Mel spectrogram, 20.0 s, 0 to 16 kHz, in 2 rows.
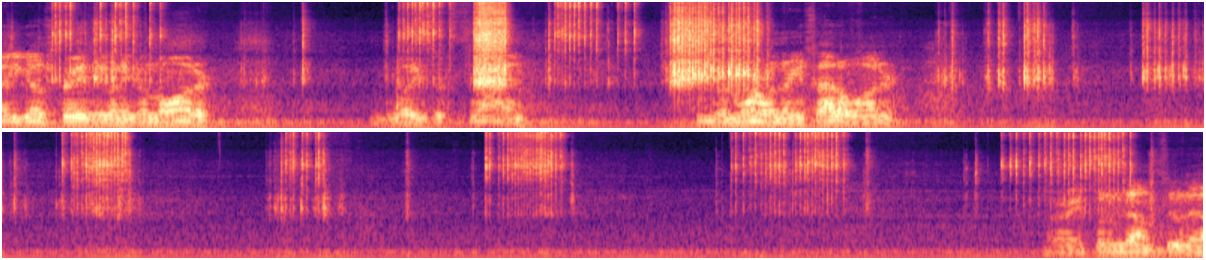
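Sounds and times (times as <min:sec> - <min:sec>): wind-up toy clockwork clicking: 0:00.4 - 0:01.4, 0:03.2 - 0:06.4, 0:07.8 - 0:08.8, 0:09.4 - 0:11.2, 0:12.2 - 0:12.9, 0:14.0 - 0:14.8, 0:16.0 - 0:17.3, 0:18.0 - 0:19.6.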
